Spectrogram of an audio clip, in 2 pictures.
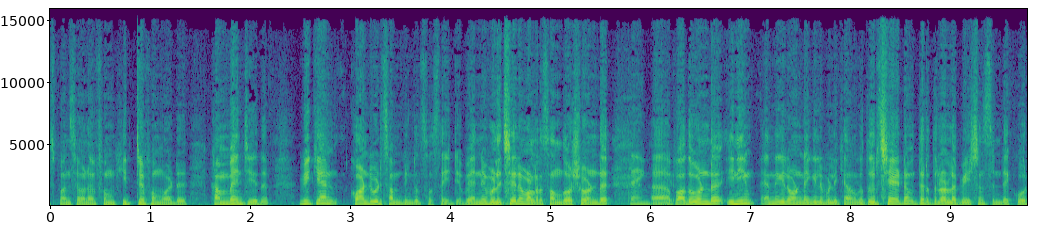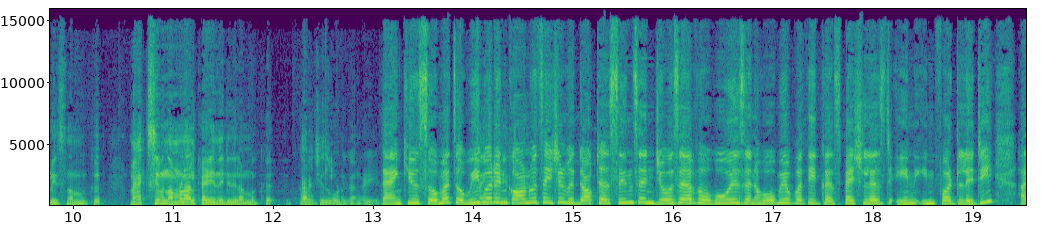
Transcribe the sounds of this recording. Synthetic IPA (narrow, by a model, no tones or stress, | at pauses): spɐnsɐʋɐɳefɐmhitːɨfɐmaːjʈ̬ːɨ | kɐmbɐjnt͡ɕe̞jt̪ɨ | ʋiːkʲːaːnkoːɳʈribjuʈːsɐmt̪iŋʈuðɐsosɐjɐtːiɐpːoːenːeʋiɭit͡ɕːɐːlumʋɐɭɐresɐnd̪o̞ːʂɐmuɳɖɨŋɐpːoɐðuɣo̞ɳɖɨʔinijumend̪eŋɡilumuɳɖe̞ŋɡilumʋiɭik̬ʲːnɐmkːɨt̪irt͡ɕːijaːjiʈ̬ːumit̪ːɐɾɐt̪ːiluɭːɐpe̞ːʂɐnsinde̞koːrisnɐmukːɨ | maːksimɐmnɐmːɐɭaːlkɐɻijunːɐɾiːðilnɐmukːɨkɐrɐt͡ɕːejðɨkoɽukːa̰ːnkɐ̰ɻḭj̰ḭːt̪ʰæːŋkjusoːmɐt͡ɕːsoːʋiːʋɐɾɪ̃nkaːnʋɐɾseːʂɐnʋɪd̪̚doːk̚ʈɐɾsinsɐ̃nd͡ʑoːs̬efhuːɪzɐnhoːmijopɐt̪ikspeʃɐlɪs̬ʈɪnɪnfɐɾʈɪliʈːiɐ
